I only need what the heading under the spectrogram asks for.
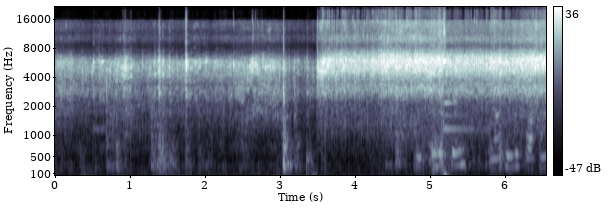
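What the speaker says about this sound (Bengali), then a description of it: "আমি আবার একটু নাড়া দিয়ে নেব" Mutton curry with fried potatoes being stirred in a pan, scraping and clatter over a continuous loud sizzle that swells louder midway, with faint voices now and then.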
